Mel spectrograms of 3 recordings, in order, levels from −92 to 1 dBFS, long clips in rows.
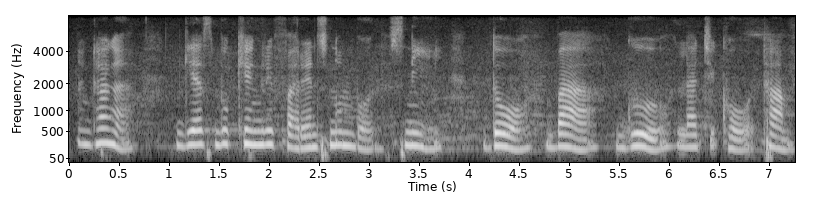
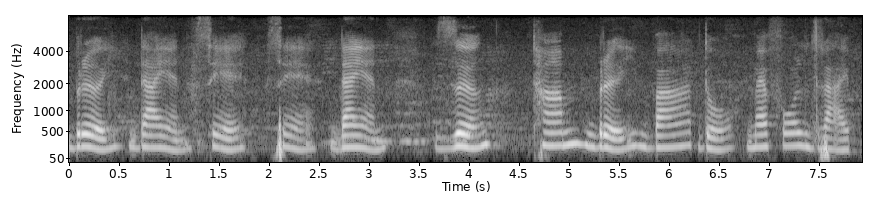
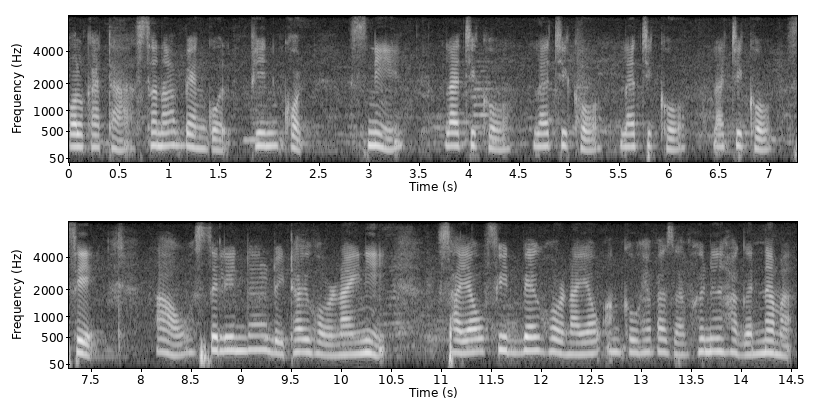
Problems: constant background noise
